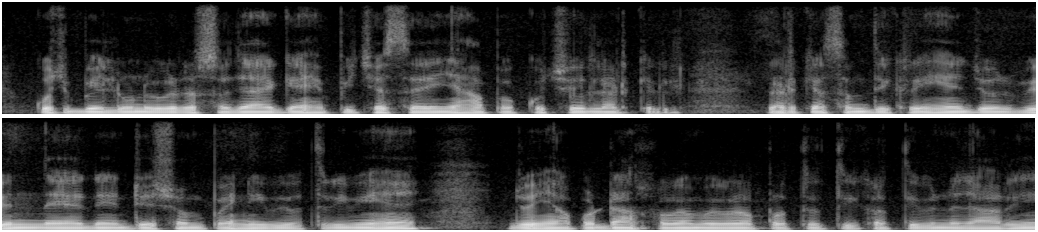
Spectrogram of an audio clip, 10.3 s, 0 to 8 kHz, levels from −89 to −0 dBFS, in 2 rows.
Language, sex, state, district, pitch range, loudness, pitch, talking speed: Maithili, male, Bihar, Supaul, 95-100 Hz, -17 LUFS, 100 Hz, 230 wpm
